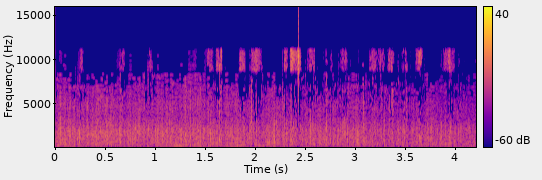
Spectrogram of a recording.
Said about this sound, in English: Also, another round of applause for Dr. Brian Sand and his fantastic attendant, James Mason, since the beginning.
